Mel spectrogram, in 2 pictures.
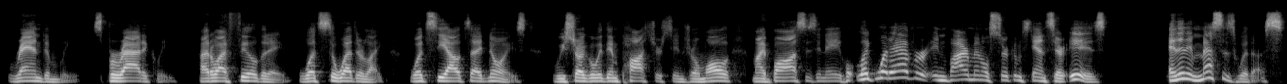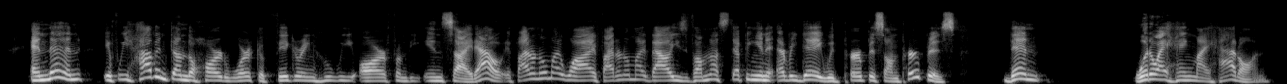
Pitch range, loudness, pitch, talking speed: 145-195 Hz, -20 LUFS, 165 Hz, 205 wpm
